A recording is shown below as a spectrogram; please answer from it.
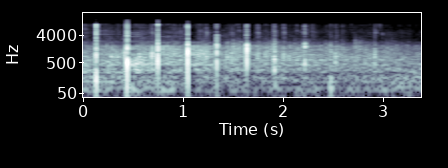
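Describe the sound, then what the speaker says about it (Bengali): Applause for women peacekeepers at an Armed Forces Day gathering, a scatter of sharp individual claps that builds unevenly and then thins out, heard at a moderate distance. "আমরা তাদের জন্য একটা জোরে হাততালি দিই।"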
